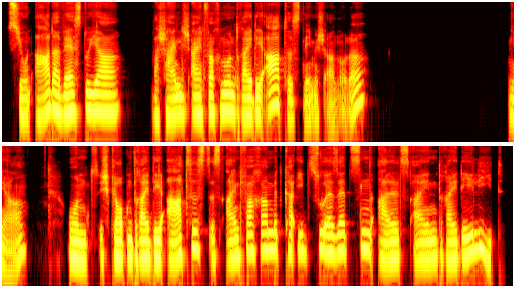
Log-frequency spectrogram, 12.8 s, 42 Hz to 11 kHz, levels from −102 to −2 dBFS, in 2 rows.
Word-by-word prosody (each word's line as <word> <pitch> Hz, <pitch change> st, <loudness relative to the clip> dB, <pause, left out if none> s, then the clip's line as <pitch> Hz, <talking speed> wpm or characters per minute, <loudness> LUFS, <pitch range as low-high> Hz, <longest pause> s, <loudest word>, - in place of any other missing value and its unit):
Option 120 Hz, -1 st, +1 dB
A“, 135 Hz, +6 st, +2 dB
da 145 Hz, -4 st, +2 dB
wärst 135 Hz, +1 st, +2 dB
du -, -, 0 dB
ja 140 Hz, 0 st, +2 dB, 0.4 s
wahrscheinlich 120 Hz, +2 st, -2 dB
einfach 130 Hz, +2 st, 0 dB
nur 145 Hz, 0 st, +2 dB
'n 135 Hz, -, 0 dB
3D-Artist, 125 Hz, -, +2 dB
nehme -, -, -6 dB
ich -, -, -8 dB
an, -, -, -10 dB
oder? -, -, -4 dB, 1.8 s
Ja, 155 Hz, -, -4 dB, 0.5 s
und 125 Hz, -3 st, 0 dB
ich 135 Hz, -3 st, 0 dB
glaube, 130 Hz, 0 st, +3 dB
'n 130 Hz, -, -1 dB
3D-Artist 130 Hz, +6 st, +2 dB
ist 130 Hz, -2 st, -1 dB
einfacher 150 Hz, +7 st, 0 dB
mit 175 Hz, -1 st, -1 dB
KI 165 Hz, -1 st, -3 dB
zu 180 Hz, +3 st, -1 dB
ersetzen 170 Hz, +2 st, +1 dB
als 125 Hz, 0 st, -1 dB
ein 120 Hz, +3 st, -2 dB
3D-Lead. 130 Hz, +5 st, -2 dB
135 Hz, 140 wpm, -21 LUFS, 125-155 Hz, 1.8 s, glaube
